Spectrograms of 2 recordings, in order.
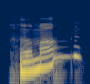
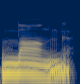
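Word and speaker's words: Hmong: not too well educated it's pronounced Mong oh I don't I'd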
